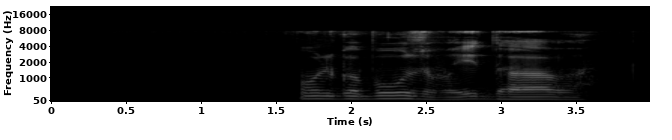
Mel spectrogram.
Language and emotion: Russian, sad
